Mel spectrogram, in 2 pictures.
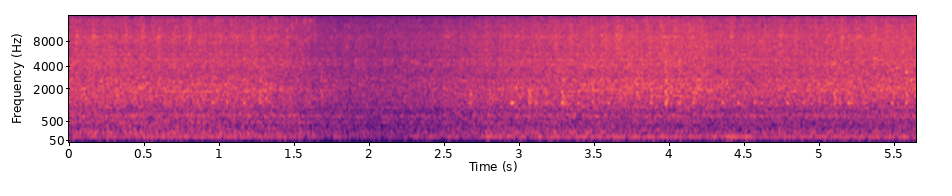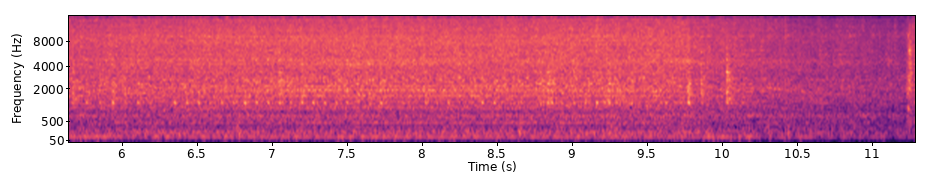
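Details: New crate engine with about 2000 miles at idle: sharp, regular knock about four times a second rising with revs; owner asks whether it is rod knock, unconfirmed.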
